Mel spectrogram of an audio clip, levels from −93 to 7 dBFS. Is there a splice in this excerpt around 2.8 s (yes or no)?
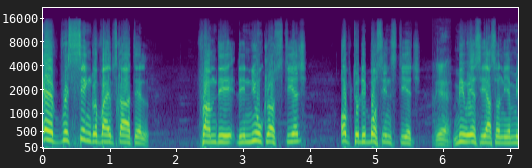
no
